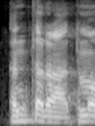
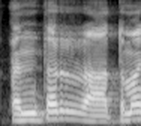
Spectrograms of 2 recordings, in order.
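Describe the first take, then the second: First: अंतरात्मा with one short r; single r. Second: अंतरात्मा with a long, held double r; doubled r. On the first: Teacher giving the correct form, अंतरात्मा with single r. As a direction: say अंतरात्मा as "anta-raatmaa". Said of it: "होता है". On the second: Teacher showing the faulty form, अंतरात्मा with doubled r. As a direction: say अंतरात्मा as "antar-raatmaa". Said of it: "दो रे नहीं आते इसमें". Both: Shown as a demonstration.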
